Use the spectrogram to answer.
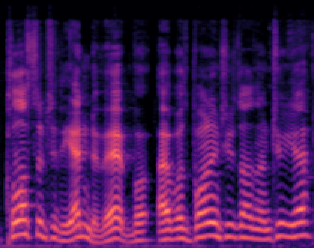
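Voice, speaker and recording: A young man in his twenties chats on a live game stream, his voice sitting a little high for a man and leaping up and down lively as he reacts to chat. He talks loosely and swears casually, getting loud when he protests. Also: racing. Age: 20s.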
